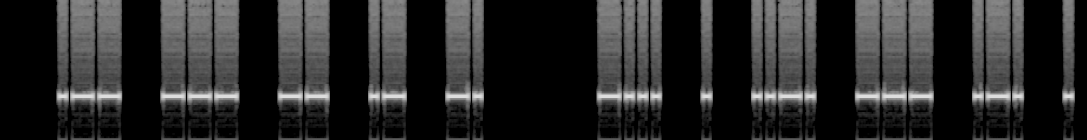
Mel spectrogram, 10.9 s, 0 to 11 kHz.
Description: Morse code, heard as a keyed tone, about 18 wpm, spaced as for 12 wpm, 1000 Hz. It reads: WOMAN BEFORE
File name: qotdfiles / 12wpm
